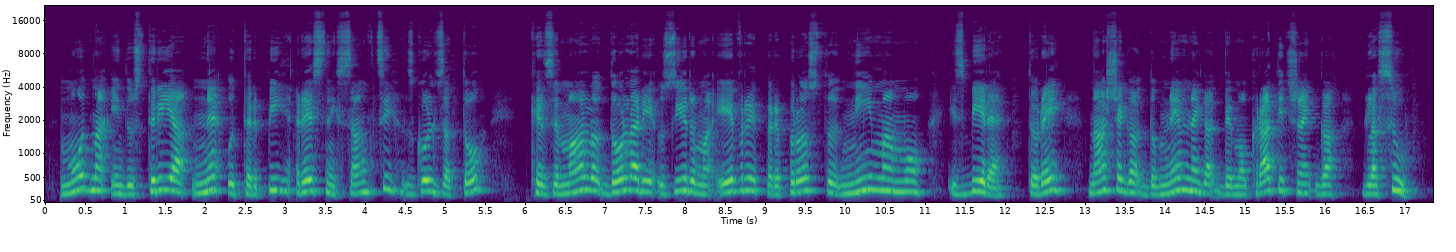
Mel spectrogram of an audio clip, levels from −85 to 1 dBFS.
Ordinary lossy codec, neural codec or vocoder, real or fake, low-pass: none; none; real; 19.8 kHz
